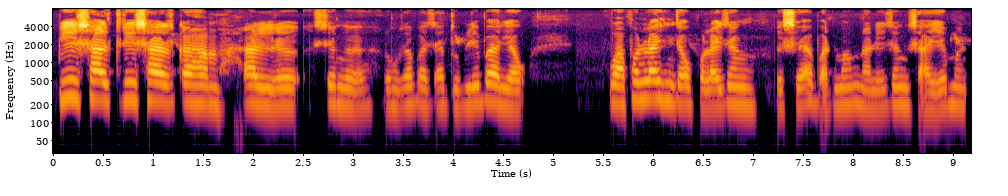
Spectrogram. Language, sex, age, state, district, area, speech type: Bodo, female, 60+, Assam, Baksa, rural, spontaneous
